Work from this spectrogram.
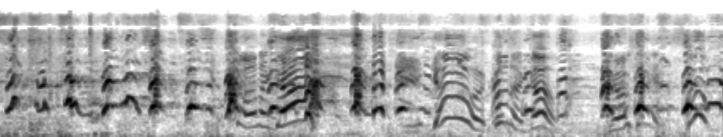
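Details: Pet dog, possibly the one addressed as Jasper, giving a long run of harmonic whining howls and yips, each arching up and down, in quick uneven succession, with background music, laughter and voices cheering it on.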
